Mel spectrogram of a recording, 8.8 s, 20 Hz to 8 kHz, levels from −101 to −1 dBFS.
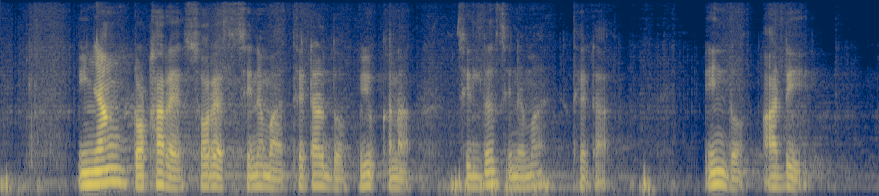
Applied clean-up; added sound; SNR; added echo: none; none; none; reverberation time 1.5 s.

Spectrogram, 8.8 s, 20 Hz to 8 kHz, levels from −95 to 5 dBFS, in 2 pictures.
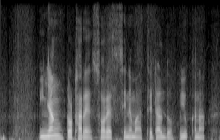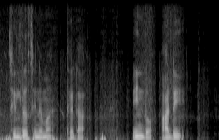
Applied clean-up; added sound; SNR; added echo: none; none; none; none.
